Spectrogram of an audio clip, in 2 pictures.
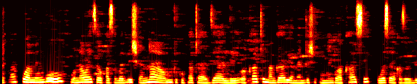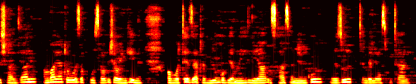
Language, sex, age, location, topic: Swahili, female, 25-35, Wajir, health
